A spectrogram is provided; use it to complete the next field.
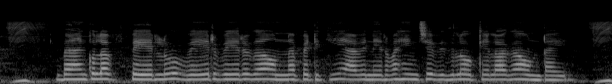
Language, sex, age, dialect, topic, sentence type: Telugu, female, 18-24, Utterandhra, banking, statement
